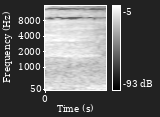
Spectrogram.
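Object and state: Nothing is struck.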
